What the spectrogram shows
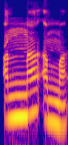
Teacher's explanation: নাকের বাস হতে গুনা উচ্চারিত হয়।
